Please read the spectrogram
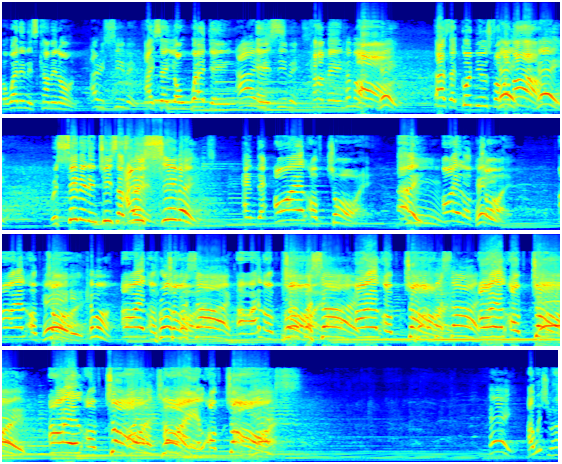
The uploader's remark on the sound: Preached at the Prophetic Encounter Service.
